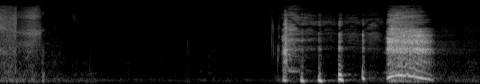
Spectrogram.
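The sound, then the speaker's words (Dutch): After a quiet stretch and a few knocks and rustles, someone lets out one loud, sharp sneeze, with a brief voiced burst at its end. “Gezondheid.”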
